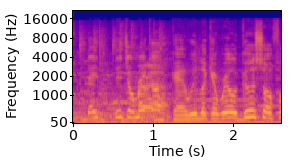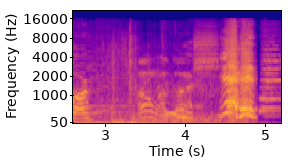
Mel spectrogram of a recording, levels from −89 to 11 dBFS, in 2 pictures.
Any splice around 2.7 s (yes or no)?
no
